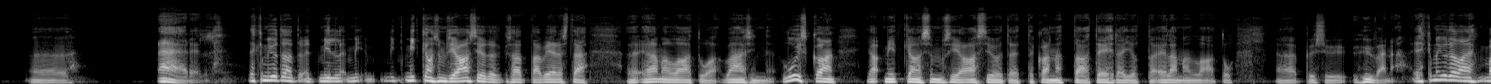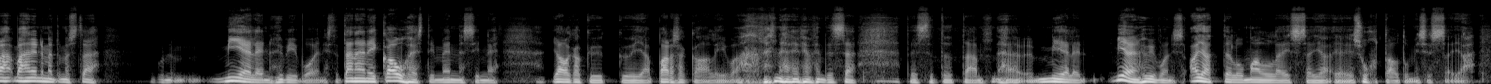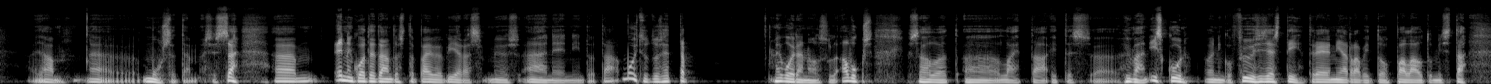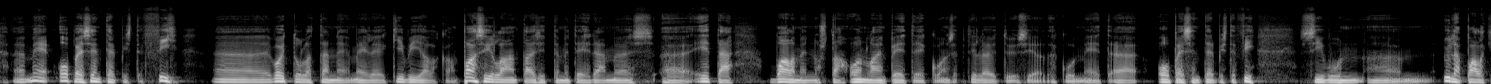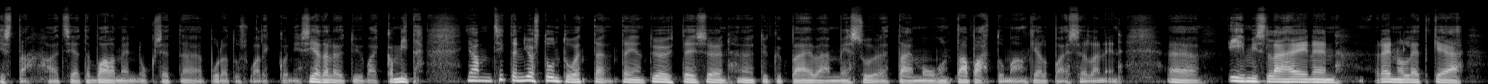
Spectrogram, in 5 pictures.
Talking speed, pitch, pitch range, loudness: 120 wpm, 110 Hz, 95-135 Hz, -19 LUFS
